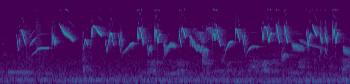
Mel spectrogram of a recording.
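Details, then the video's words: Sanger, or yellow-fronted canary, singing energetically in rolling style: a dense, unbroken run of sharp high whistles, quick rising and falling slurs and chattery notes over a faint low hum. "Kicauan Sanger Gacor Roll Juara"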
